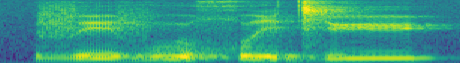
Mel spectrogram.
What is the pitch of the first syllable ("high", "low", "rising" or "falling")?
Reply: low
